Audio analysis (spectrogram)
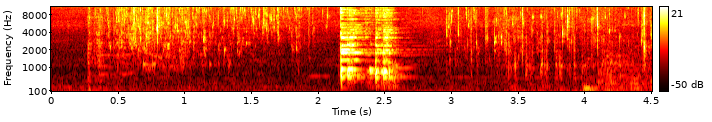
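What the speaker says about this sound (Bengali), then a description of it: "মাখানো হয়ে গেছে, এখন পানি দিয়ে দিব।" Water poured into a cooking pot of hand-mixed curry, a brief loud splashing gush in the middle, surrounded by quieter kitchen clinks and handling noise.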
